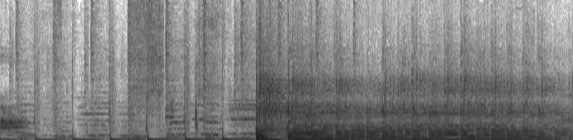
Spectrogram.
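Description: A pop track plays with a punchy, steady drum beat, then abruptly swells into a louder, denser section of sustained layered instruments. No one speaks.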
